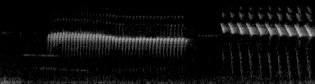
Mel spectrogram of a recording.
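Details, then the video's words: Female canary calling to stimulate the male after his moult: a sustained high rattling trill lasting over a second, a pause, then quick falling whistled notes repeated several times per second. "نداء انثى الكناري لتجهيز وتحفيز ذكر الكناري بعد غيار الريش"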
